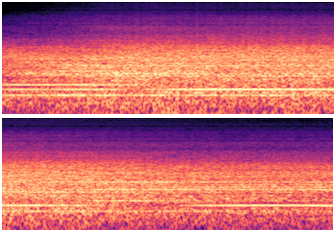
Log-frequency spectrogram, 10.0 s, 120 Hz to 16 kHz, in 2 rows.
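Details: Jeep Wrangler 4xe plug-in hybrid charging at 120V (13 hours 0% to full), 30°C/86°F outside: loud steady whirring hum with fixed tones around 300–400 Hz, continuing until charge ends; normal battery cooling fan and compressor noise.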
